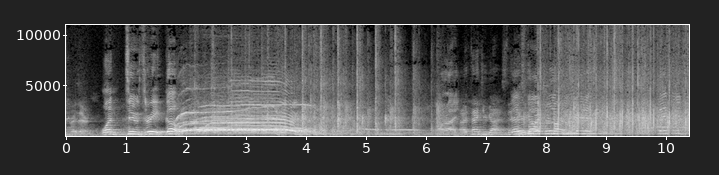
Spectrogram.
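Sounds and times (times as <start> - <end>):
speech: 0.1 - 2.6, 6.6 - 8.9
crowd cheering with high-pitched shouts and whoops: 1.8 - 6.0
scattered hand claps: 3.6 - 6.3, 7.8 - 10.3.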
